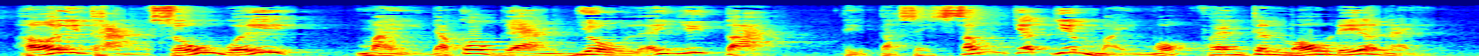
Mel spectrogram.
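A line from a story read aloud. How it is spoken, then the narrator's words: Hateful loud shout. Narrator (Vietnamese): lão ác đạo căm thù hét lớn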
